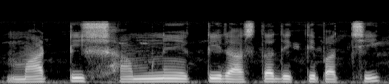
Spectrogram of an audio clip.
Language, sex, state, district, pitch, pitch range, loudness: Bengali, male, West Bengal, Cooch Behar, 130 Hz, 120-135 Hz, -15 LUFS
